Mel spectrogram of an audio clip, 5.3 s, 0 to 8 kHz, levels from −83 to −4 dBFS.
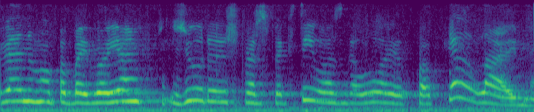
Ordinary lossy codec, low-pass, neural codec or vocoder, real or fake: Opus, 24 kbps; 7.2 kHz; none; real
